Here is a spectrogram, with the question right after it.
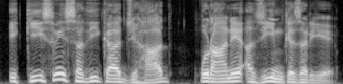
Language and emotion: Urdu, neutral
